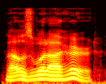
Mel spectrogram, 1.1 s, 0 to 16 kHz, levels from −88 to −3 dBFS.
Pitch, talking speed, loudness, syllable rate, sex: 135 Hz, 280 wpm, -14 LUFS, 5.4 syllables/s, male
